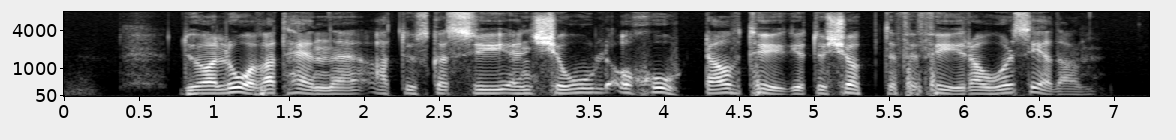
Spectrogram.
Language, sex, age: Swedish, male, 55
